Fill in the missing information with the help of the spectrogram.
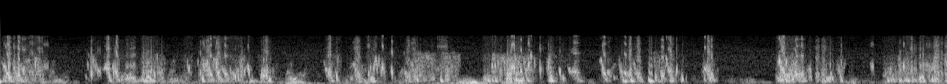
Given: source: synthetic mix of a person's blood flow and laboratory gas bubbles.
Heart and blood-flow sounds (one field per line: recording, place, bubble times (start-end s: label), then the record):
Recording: Doppler ultrasound of blood flow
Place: precordium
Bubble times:
0.00-0.49 s: bubbles
0.85-1.68 s: bubbles
1.83-2.53 s: bubbles
2.58-2.76 s: bubbles
3.23-3.42 s: bubbles
3.49-3.97 s: bubbles
4.02-4.61 s: bubbles
4.82-5.85 s: bubbles
5.98-6.87 s: bubbles
7.00-7.18 s: bubbles
7.75-8.46 s: bubbles
8.70-8.76 s: bubbles
8.82-9.48 s: bubbles
From the record:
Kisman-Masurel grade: 444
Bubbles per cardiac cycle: continuous sound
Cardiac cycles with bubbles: 100%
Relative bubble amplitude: maximal (0.775 to 0.999)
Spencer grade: 4 (maximum detectable bubble signal sounding continuously throughout systole and diastole of every cardiac period, and overriding the amplitude of the normal cardiac signals)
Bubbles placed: only in the low amplitude regions of the cardiac cycle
